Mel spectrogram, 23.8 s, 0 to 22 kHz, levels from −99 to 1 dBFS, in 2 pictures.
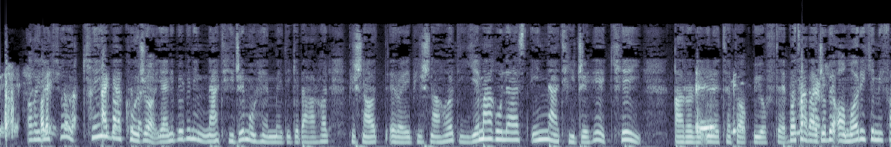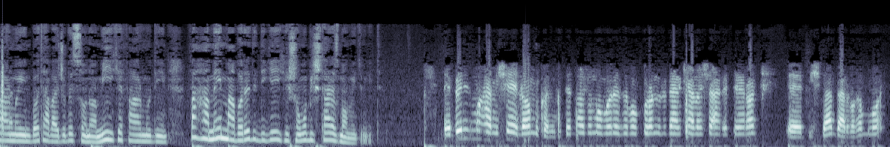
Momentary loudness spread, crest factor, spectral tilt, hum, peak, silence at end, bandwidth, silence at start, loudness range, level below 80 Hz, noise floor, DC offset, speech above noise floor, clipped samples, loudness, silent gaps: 9 LU; 16 dB; -5 dB/octave; none; 0 dBFS; 0.1 s; 11.5 kHz; 0 s; 4 LU; -46 dBFS; -53 dBFS; under 0.1%; 37 dB; under 0.1%; -16 LUFS; none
